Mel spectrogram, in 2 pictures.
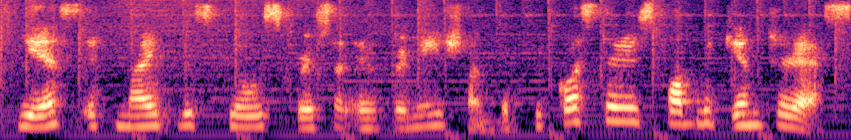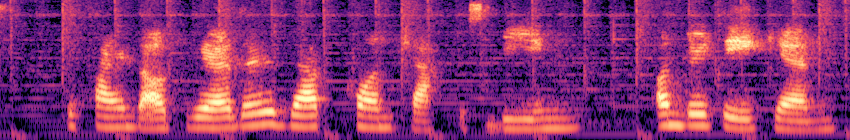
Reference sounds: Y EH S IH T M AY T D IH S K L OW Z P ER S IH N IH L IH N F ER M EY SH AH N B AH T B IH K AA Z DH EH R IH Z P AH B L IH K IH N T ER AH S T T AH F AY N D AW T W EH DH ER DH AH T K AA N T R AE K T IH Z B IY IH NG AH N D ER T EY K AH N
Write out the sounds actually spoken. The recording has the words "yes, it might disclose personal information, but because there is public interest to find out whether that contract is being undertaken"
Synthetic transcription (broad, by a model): Y EH S IH T M AY T D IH S K L OW S P ER S IH N IH L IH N F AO M EY SH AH N B AH T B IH K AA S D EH R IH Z P AH B L IH K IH N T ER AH S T T AH F AY N D AW T W EH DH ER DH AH T K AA N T R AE K T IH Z B IY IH NG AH N D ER T EY K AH N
